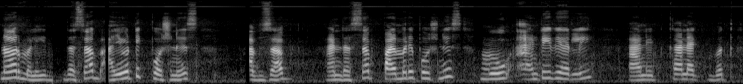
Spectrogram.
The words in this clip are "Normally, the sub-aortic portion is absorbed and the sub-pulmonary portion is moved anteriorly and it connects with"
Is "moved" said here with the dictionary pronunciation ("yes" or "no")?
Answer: no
